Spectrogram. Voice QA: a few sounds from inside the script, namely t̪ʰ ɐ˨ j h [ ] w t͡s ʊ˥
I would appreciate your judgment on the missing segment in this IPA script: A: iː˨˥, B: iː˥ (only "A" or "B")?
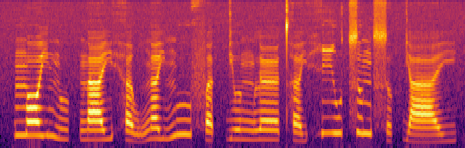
B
